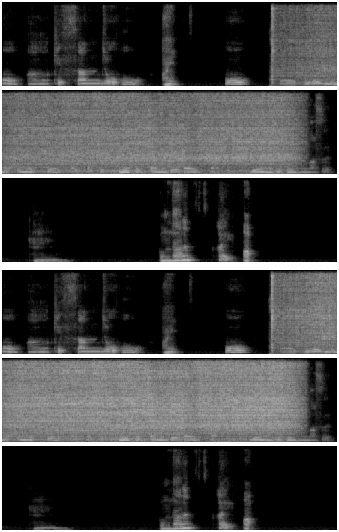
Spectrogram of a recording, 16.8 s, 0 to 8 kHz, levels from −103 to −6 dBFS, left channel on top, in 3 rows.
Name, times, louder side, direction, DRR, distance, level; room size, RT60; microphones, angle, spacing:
voice 1, 0.0-2.3 3.7-4.1 4.6-11.0 14.0-14.3 14.8-15.0, left 1 dB, 5° left, 0.4 m, -46 dB
Fire, 4.5-10.7, right 7 dB, 65° right, 0.6 m, -35 dB
voice 2, 11.7-12.2 13.8-14.3 15.2-15.3, left 5 dB, 75° left, 0.4 m, -43 dB
2.6 x 2.6 x 2.3 m
head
